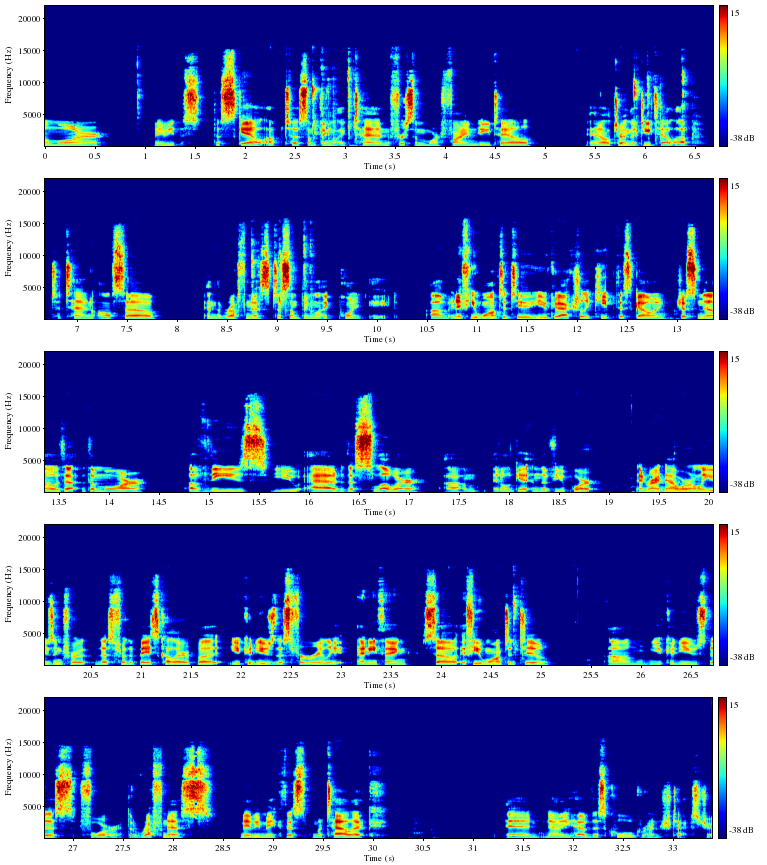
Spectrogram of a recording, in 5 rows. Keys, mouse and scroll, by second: 0.2 scroll up 3, 1.0 shift+click, 2.2 click, 5.9 click, 10.3 shift+middle click, 10.3 scroll down 5, 10.6 click, 11.5 middle click, 12.7-13.4 scroll down 9, 15.7 click, 16.8 scroll up 2, 17.1 middle click, 19.0 shift+middle click, 19.0 scroll up 5, 19.3 middle click, 24.1 click, 24.7 g, 25.6 click, 26.4 click, 28.3 click, 30.3 scroll down 3, 30.7 middle click, 31.8 scroll up 1.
